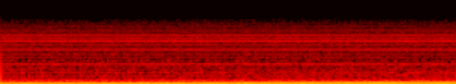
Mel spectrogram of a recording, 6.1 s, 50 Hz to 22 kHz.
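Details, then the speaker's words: Antec P12 120mm PWM fan, rated up to 1400 RPM, run at very low speed: faint steady low tonal hum over almost no airflow noise, the tone persisting and moving toward mid-pitch. "and that tone just persists on the low end of the scale here although now it's kind of moving into the mid"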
